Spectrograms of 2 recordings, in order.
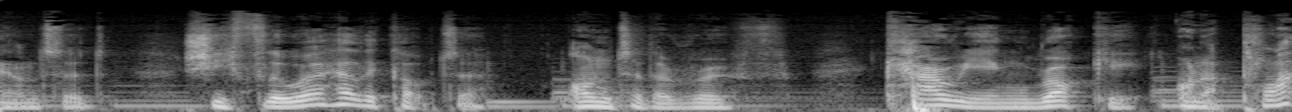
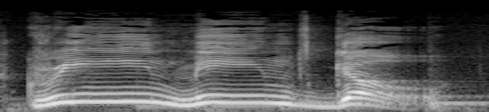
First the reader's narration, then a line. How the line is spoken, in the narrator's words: Rocky howled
